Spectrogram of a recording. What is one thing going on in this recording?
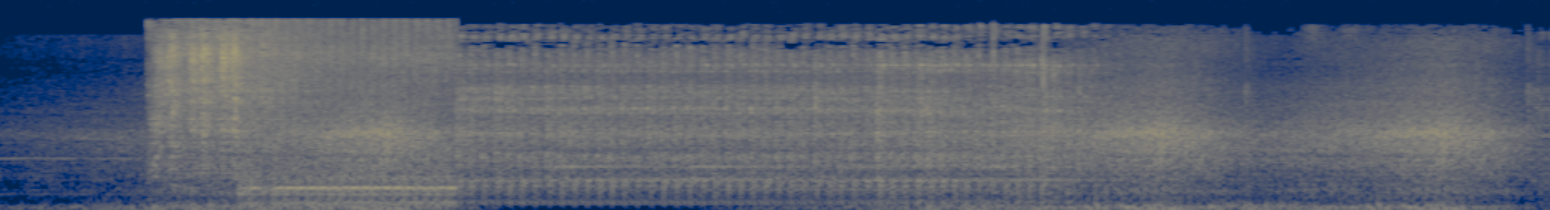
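A motorcycle engine starts and revs loudly, then rumbles as the motorcycle rides away.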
